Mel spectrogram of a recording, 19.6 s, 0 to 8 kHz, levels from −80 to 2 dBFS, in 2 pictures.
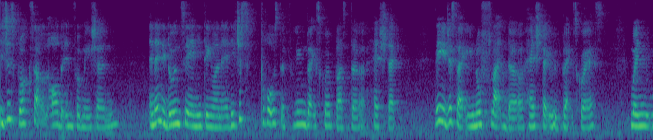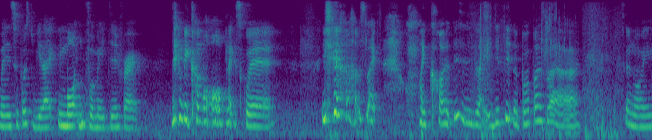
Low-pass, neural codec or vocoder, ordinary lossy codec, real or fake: none; none; none; real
